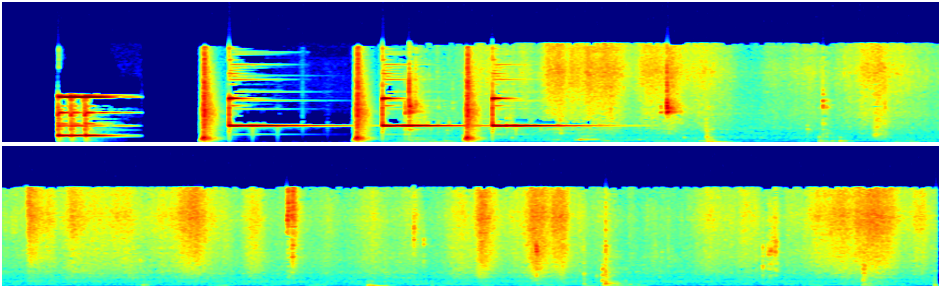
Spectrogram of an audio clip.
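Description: Wooden utensil knocking against a stainless steel mixing bowl four times in the first five seconds, each knock leaving the bowl ringing with a high tone. After that, softer scraping and rustling as sliced green mango is stirred in the bowl.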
